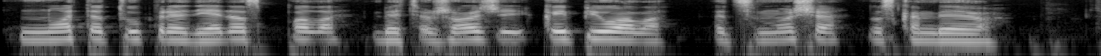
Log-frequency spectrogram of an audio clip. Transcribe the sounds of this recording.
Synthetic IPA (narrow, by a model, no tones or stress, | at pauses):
nuɔt̪ʲɛt̪uːpʲɾʲɛd̪ʲeːd̪ʲɛspʊlˠɐbʲɛt̪ʲɪʒoːd͡ʒʲɛɪkɐɪpjuɔlˠɐ | ɐt̪ʲsʲɪmʊʃʲɛnʊskɐmʲbʲeːjoː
